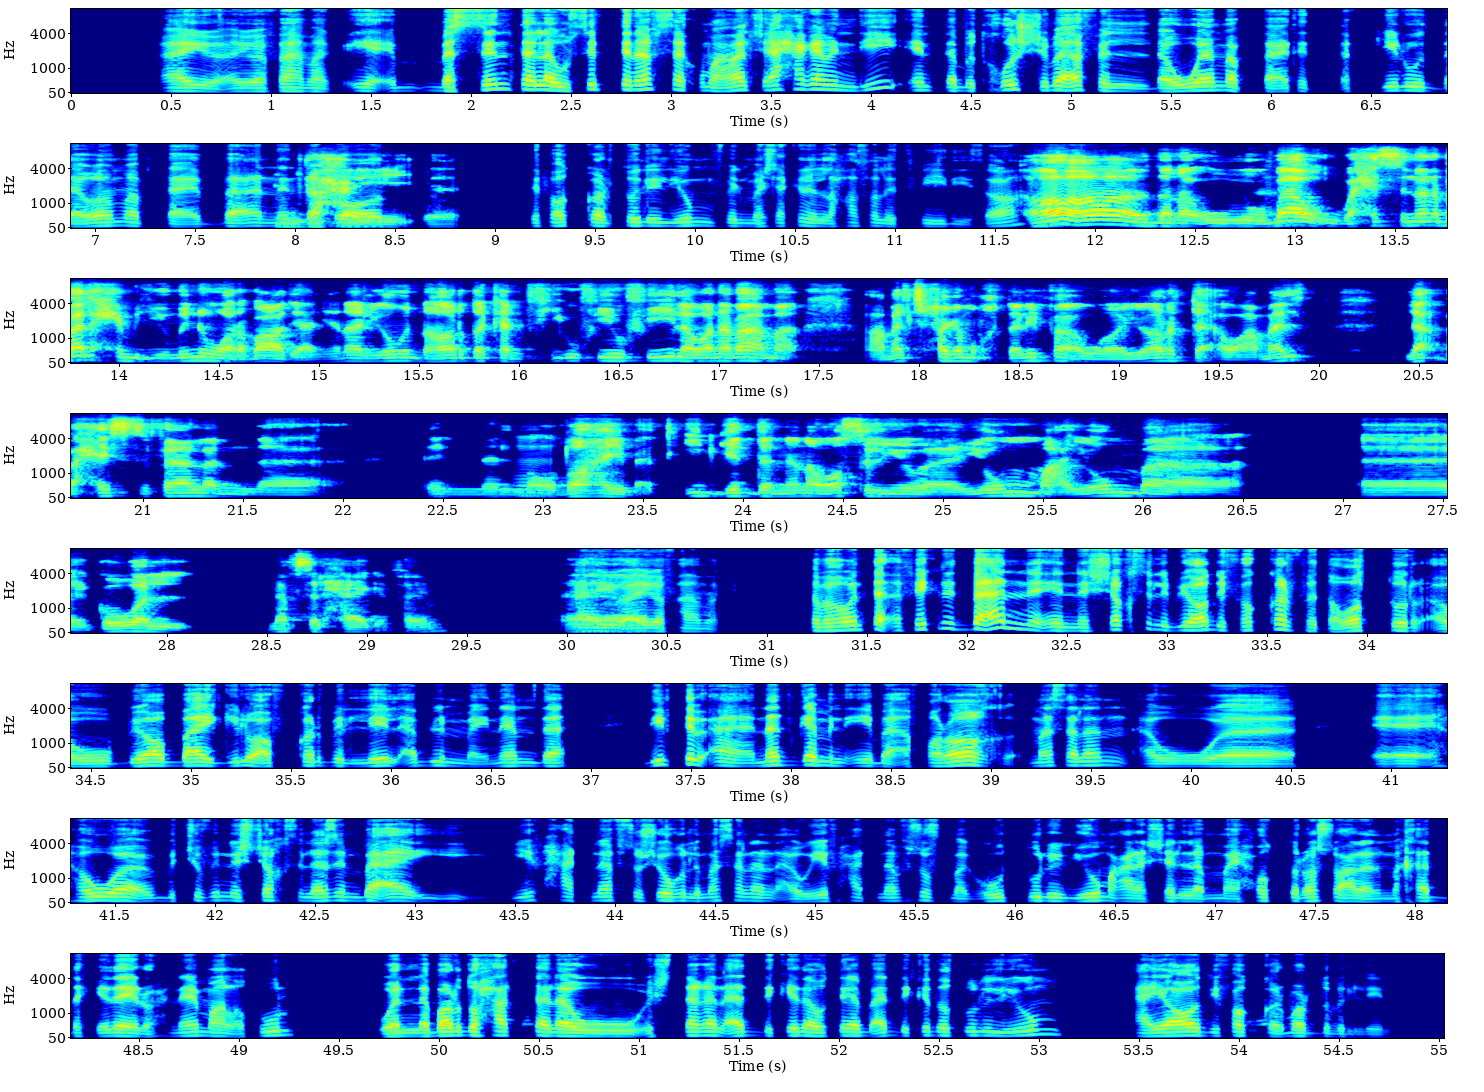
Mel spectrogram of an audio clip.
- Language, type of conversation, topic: Arabic, podcast, إزاي بتفرّغ توتر اليوم قبل ما تنام؟
- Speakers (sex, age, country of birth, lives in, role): male, 20-24, Egypt, Egypt, host; male, 30-34, Egypt, Germany, guest
- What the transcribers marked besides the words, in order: none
